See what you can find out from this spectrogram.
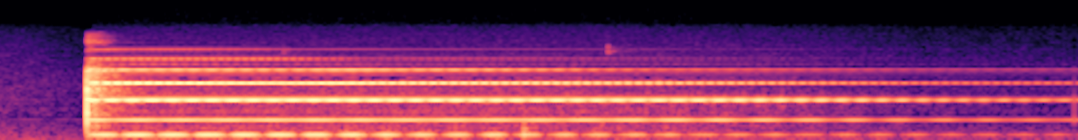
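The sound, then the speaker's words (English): A single strike of a mindfulness bell rings out alone, its low hum gently pulsing beneath bright overtones as the tone slowly fades for several seconds. “Listening to the bell, my mind calms, my body relaxes.”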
